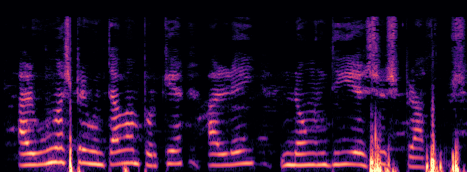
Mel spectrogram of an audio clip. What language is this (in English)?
Galician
